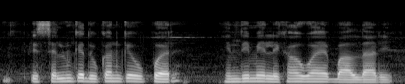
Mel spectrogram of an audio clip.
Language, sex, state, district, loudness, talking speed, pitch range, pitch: Hindi, male, West Bengal, Alipurduar, -16 LUFS, 190 wpm, 125-140 Hz, 135 Hz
